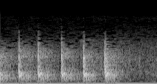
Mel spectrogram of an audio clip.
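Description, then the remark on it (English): Five quick, evenly spaced knocks rap on the wooden door of a small railway caboose at night, moderately loud, with no voices around them. “He stepped aboard the small car and tapped on the door.”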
